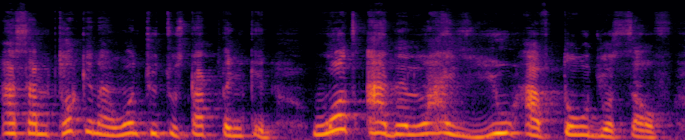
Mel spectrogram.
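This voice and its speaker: A woman's voice: on the high side, expressive, normal speed, mellow, husky. A woman with a Nigerian accent giving an impassioned motivational talk, repeating her points and building to emphatic calls. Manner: preachy, repetitive, rising to emphatic calls. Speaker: motivational speaker.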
